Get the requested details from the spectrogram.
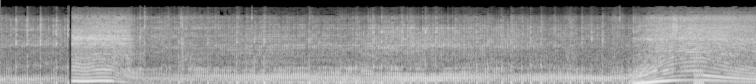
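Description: A chainsaw runs close by, revving loudly up and down.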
